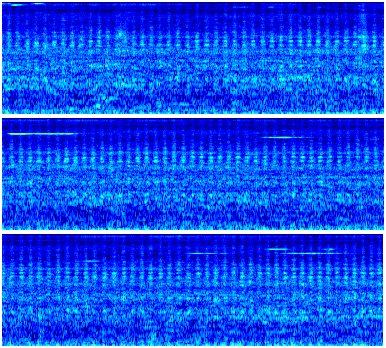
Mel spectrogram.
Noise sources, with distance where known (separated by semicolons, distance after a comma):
engine of unclear size, near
